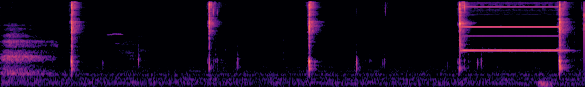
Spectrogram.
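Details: Arduino-built wind regulation controller for a pendulum master clock in night mode, slave clocks shut off: isolated sharp single relay clicks about once a second, no beeps; switching normally.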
